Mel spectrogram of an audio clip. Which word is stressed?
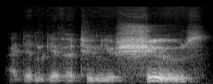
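shoes. The word "shoes" carries the main stress. What she received was not shoes. "She's got something, and they came from me, but they're not shoes"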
